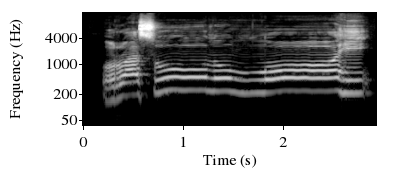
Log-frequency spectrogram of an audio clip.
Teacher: پر لام اور لام سے پہلے لام کے اوپر پیش ہے، لفظ اللہ کے لام سے پہلے حرف کے اوپر پیش ہے، اس لیے یہاں پر بھی لفظ اللہ کے لام کو پر یعنی موٹا پڑھیں گے ، اور یہ پڑھا جائے گا رسول اللہ۔ اور اگر لفظ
